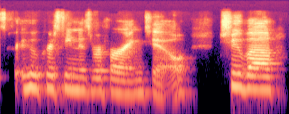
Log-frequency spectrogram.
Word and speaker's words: Chuba: christine is referring to chuba rhymes with tuba hubbard um so he's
